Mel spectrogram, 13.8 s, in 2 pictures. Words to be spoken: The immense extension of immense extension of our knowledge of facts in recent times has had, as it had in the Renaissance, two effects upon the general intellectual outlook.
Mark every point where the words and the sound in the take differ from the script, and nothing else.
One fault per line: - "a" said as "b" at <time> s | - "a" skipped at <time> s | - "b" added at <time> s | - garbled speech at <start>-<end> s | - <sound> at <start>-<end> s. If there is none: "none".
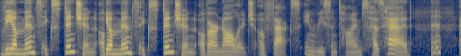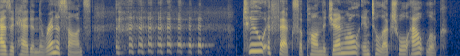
- laugh at 6.5-6.6 s
- laugh at 8.6-10.2 s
